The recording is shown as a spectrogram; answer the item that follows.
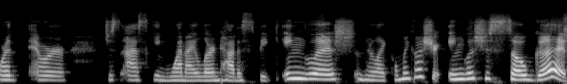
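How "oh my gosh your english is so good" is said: plain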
